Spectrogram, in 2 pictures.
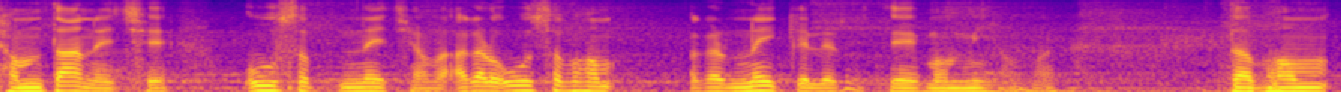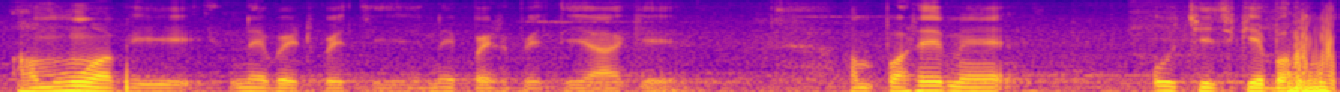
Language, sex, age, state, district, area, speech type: Maithili, male, 60+, Bihar, Purnia, urban, spontaneous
